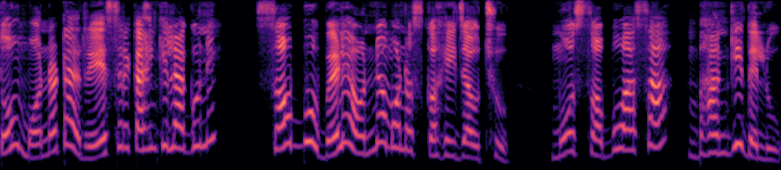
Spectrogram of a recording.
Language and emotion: Odia, angry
